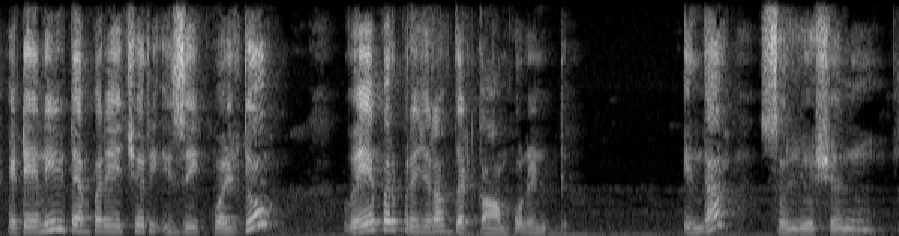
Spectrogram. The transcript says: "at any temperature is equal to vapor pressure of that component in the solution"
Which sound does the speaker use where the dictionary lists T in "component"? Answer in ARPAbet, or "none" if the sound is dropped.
T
